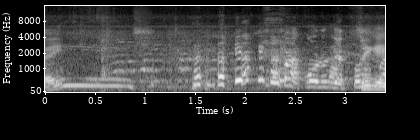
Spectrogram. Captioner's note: laughs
